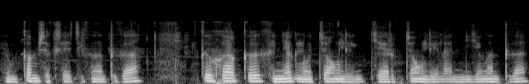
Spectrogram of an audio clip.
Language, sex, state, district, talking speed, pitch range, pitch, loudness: Wancho, male, Arunachal Pradesh, Longding, 180 wpm, 120-140 Hz, 130 Hz, -16 LUFS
